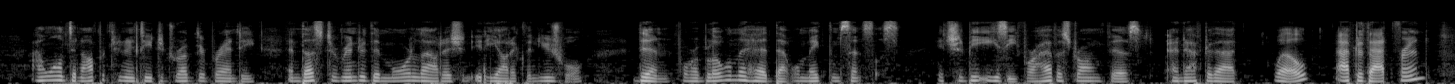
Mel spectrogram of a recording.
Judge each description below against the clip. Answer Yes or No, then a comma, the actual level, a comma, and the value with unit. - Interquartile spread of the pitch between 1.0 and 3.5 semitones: Yes, narrow, 2.4 semitones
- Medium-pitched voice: Yes, medium, 155 Hz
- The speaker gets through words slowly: No, average, 200 wpm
